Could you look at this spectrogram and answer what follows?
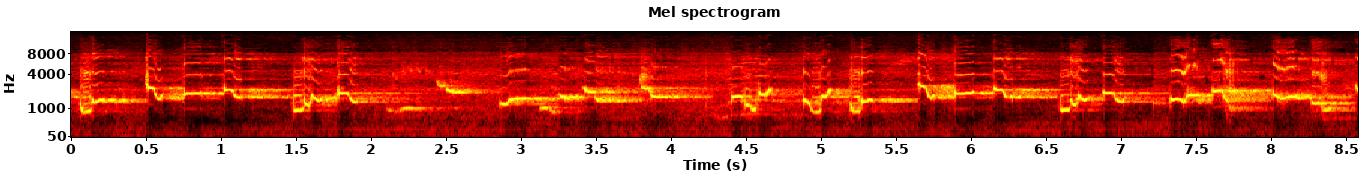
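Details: Straw-headed bulbul pouring out a continuous, melodious warble of fluty, gurgling whistles that swoop up and down, with only brief breaks between phrases.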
